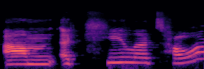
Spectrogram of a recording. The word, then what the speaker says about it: Akilotoa: Akilah Tour, is that how I pronounce that?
